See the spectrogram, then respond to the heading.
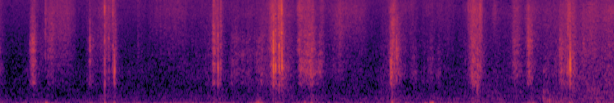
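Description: A large white toilet paper roll with soft paper layers is held close to the mic and scratched and rubbed with fingertips and short nails. The result is a series of quiet, short, dry scratching bursts over a low, soft rumble.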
